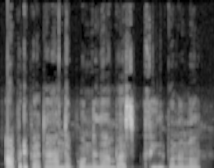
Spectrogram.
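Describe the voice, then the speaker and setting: A man's voice: a little high, little pitch movement, racing, darkish tone, dry recording, lightly acted. A man voicing a cheeky young male assistant in a cartoon drama, teasing his boss. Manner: teasing, playful. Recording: dull lo-fi recording.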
